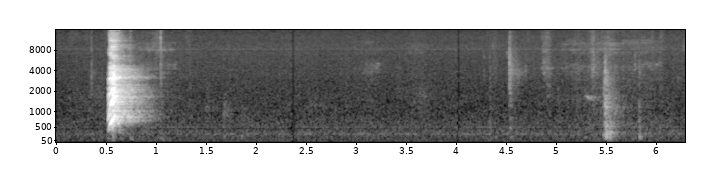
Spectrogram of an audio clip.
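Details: Cavalier King Charles Spaniel in a kitchen on a cloudy Monday morning, among the kennel's mothers and puppies: one sharp bark near the start, a quiet gap, then a few soft short sounds near the end.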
